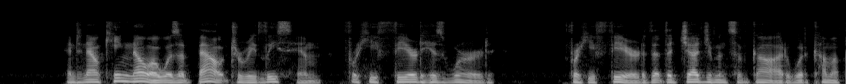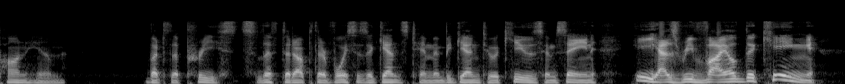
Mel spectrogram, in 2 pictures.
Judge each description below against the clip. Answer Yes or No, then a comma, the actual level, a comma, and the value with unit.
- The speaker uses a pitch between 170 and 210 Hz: No, very low, 95 Hz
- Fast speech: No, average, 170 wpm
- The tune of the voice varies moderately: Yes, average, 3.6 semitones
